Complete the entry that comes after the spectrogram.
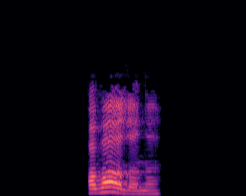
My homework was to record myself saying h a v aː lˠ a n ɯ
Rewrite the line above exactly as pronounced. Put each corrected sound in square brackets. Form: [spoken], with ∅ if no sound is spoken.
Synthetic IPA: h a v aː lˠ a n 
